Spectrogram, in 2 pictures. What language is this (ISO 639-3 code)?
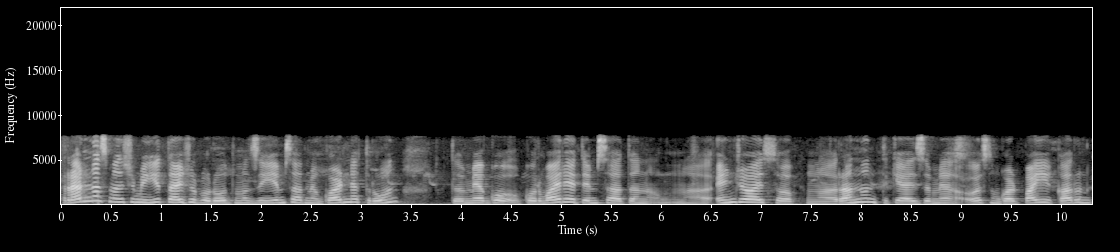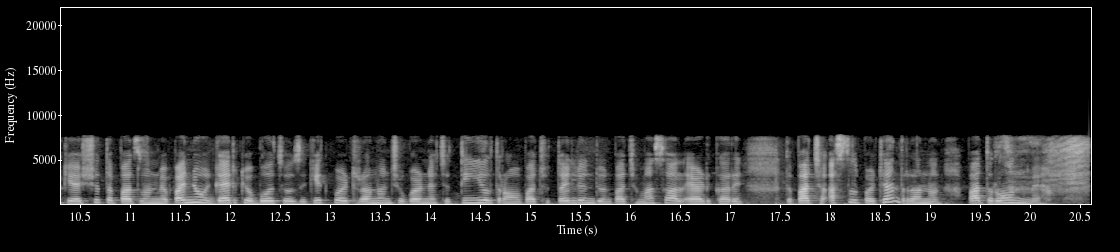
kas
